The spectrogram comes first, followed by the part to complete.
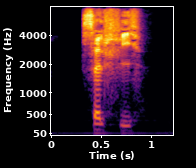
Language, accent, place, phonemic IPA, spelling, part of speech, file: French, France, Lyon, /sɛl.fi/, selfie, noun, LL-Q150 (fra)-selfie.wav
- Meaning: selfie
